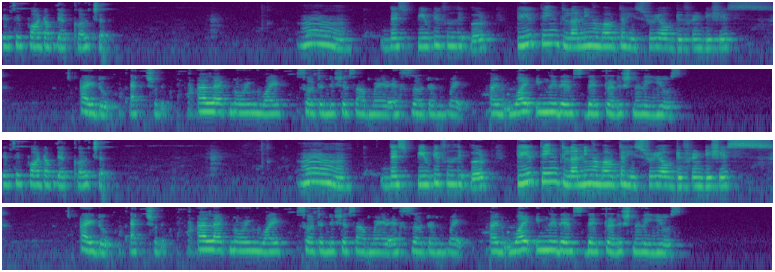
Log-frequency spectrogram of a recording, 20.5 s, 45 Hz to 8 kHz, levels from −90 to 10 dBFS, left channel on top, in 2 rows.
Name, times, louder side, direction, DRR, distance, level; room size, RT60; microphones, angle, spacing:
voice 1, 0.0-1.4 11.3-12.5 12.7-16.4 16.7-19.3, right 1 dB, 15° right, 1.1 m, -25 dB
voice 2, 3.9-4.7 5.0-6.5 6.9-10.3, right 4 dB, 75° right, 0.6 m, -24 dB
15.0 x 7.4 x 3.9 m
head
